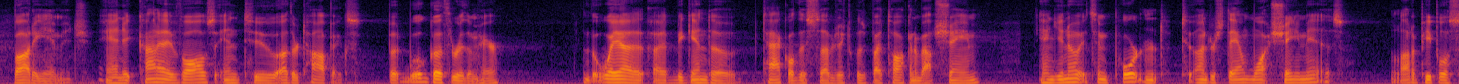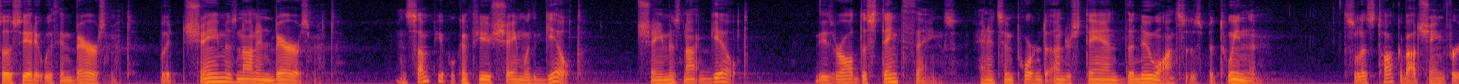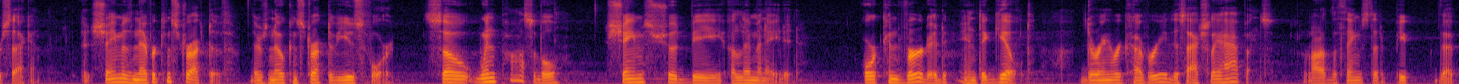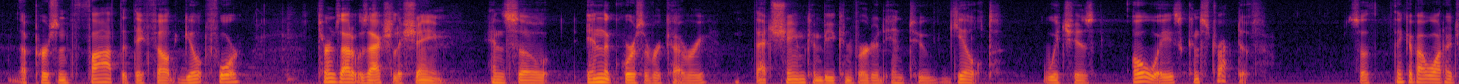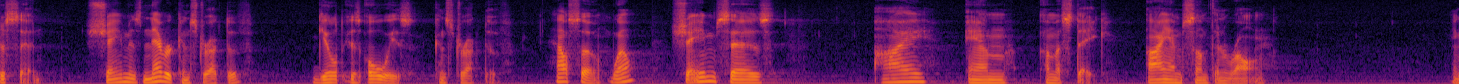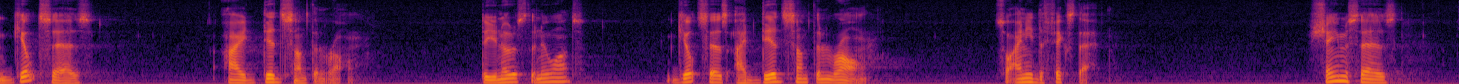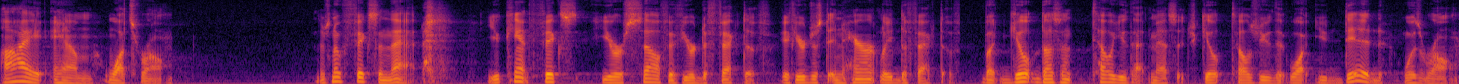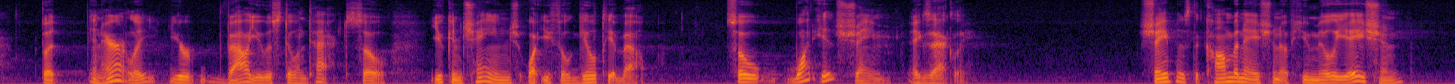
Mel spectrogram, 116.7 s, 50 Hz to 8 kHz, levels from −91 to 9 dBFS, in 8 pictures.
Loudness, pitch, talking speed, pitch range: -24 LUFS, 100 Hz, 140 wpm, 70-115 Hz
